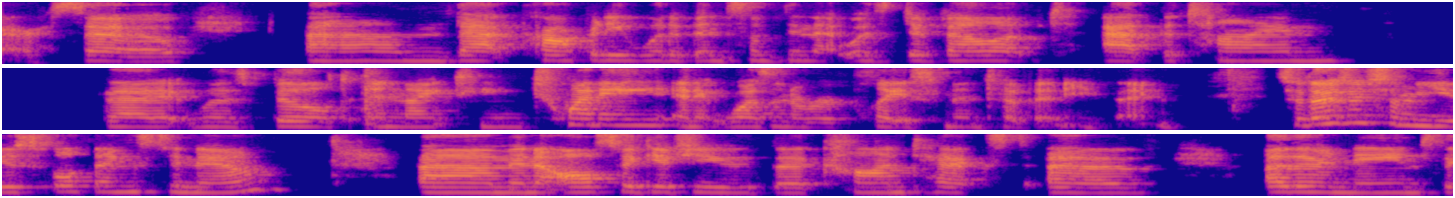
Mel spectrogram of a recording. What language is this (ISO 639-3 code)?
eng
